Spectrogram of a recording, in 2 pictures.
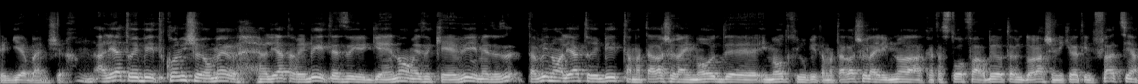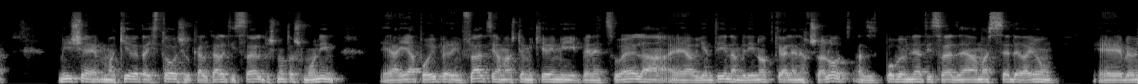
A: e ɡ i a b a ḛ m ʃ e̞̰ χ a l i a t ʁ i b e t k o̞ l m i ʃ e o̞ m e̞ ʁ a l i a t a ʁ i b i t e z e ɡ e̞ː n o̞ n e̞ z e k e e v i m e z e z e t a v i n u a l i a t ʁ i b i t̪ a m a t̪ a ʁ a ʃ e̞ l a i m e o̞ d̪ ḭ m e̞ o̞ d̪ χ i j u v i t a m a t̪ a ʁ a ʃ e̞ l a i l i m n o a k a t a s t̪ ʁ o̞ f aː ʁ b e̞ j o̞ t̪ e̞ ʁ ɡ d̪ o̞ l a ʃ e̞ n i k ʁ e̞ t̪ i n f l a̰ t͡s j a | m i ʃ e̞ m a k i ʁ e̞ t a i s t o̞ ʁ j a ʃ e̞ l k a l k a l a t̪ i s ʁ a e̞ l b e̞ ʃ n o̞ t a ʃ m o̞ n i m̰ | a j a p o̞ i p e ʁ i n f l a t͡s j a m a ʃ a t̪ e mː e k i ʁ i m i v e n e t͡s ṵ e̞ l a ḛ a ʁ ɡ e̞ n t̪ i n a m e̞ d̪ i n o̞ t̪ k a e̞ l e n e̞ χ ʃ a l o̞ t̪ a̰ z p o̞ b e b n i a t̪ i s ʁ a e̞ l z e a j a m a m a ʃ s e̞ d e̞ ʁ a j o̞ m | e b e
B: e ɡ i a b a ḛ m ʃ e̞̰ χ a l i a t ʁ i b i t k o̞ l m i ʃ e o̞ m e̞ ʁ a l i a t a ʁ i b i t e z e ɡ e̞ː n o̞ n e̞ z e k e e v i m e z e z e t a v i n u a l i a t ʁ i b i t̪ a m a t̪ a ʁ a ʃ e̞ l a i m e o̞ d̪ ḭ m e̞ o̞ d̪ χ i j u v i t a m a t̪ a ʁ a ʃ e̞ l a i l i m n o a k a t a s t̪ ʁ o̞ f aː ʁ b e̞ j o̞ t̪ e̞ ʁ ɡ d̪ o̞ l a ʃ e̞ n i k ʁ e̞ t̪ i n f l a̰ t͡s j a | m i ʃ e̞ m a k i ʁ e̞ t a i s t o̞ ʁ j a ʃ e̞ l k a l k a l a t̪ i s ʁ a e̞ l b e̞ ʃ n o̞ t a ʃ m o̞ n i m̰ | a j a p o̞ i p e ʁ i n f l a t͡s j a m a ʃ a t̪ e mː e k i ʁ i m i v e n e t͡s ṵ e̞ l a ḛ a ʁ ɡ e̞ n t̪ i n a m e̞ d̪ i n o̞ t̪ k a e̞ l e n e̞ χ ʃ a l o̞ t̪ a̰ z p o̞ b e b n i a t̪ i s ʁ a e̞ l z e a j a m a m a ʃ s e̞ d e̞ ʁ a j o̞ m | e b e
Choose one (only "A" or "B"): B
